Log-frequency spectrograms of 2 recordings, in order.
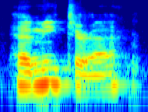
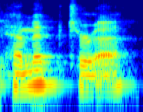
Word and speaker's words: Hemiptera: though i know like that should be something more like hamitra um i always pronounce the p in hemiptera even though the terra is the p silent because it means wing um you know what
